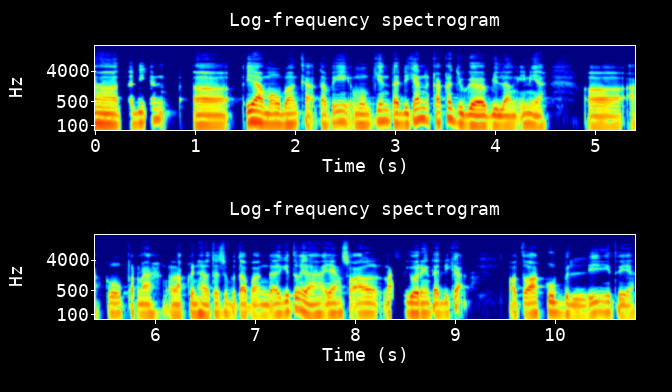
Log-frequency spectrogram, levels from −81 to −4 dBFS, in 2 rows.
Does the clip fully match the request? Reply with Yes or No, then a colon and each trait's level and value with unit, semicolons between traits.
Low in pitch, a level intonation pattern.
Yes: low, 110 Hz; narrow, 2.1 semitones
